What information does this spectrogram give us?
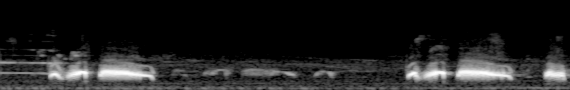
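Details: Spotted dove used as a lure and training bird, cooing in the rustic field style: loud throaty coo phrases in two bursts, each a short stuttering lead-in followed by a drawn-out falling note, separated by a near-silent pause.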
